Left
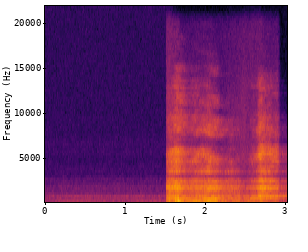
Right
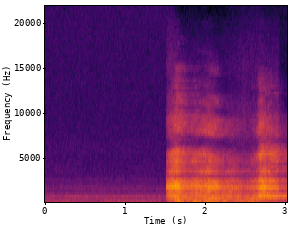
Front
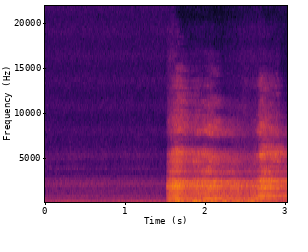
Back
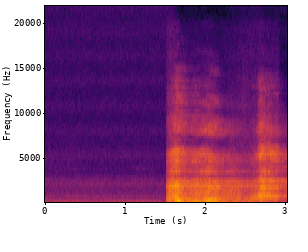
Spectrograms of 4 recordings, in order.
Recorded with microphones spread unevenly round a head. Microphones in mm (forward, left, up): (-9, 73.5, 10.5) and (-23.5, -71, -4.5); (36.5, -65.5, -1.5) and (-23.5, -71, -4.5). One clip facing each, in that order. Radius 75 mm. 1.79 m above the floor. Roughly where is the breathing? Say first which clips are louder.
Left 6 dB, back 6 dB; behind left.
